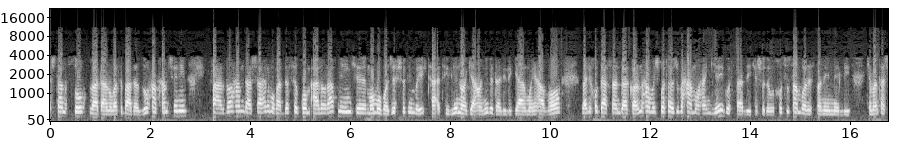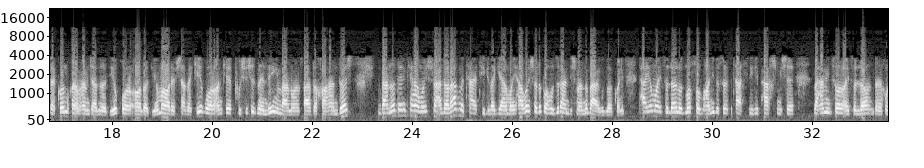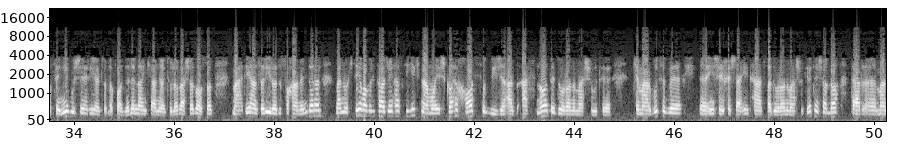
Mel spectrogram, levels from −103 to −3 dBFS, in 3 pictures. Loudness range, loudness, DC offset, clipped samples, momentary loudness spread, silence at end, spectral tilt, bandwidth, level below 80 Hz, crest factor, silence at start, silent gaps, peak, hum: 2 LU; -12 LUFS; under 0.1%; under 0.1%; 6 LU; 0 s; -5 dB/octave; 11 kHz; -48 dBFS; 12 dB; 0 s; none; 0 dBFS; none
